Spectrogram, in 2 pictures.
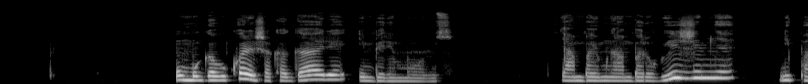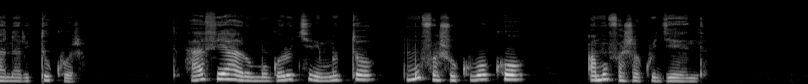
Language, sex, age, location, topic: Kinyarwanda, female, 18-24, Kigali, health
